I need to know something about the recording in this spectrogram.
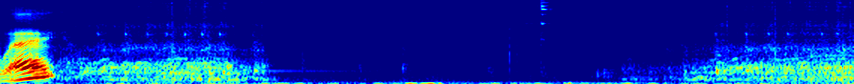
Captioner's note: sewing machine whirring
